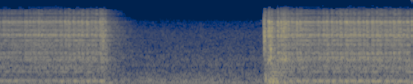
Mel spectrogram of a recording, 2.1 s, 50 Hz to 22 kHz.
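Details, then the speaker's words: Late-1970s Rockwell/Beaver bandsaw motor on first test after wiring in a cord: steady, even hum with a clean whine and a brief dip back to full speed, no rubbing, knocking or tripped breaker. Normal motor running. "which actually sounds good"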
